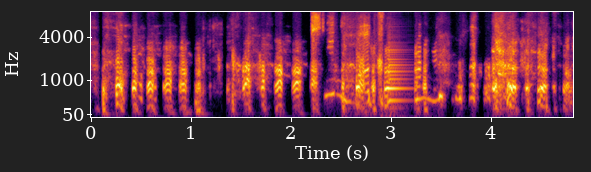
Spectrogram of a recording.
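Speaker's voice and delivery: long, high-pitched cackle of a laugh; high cackling laugh. Real, not acted. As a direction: laugh hard and high at him.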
